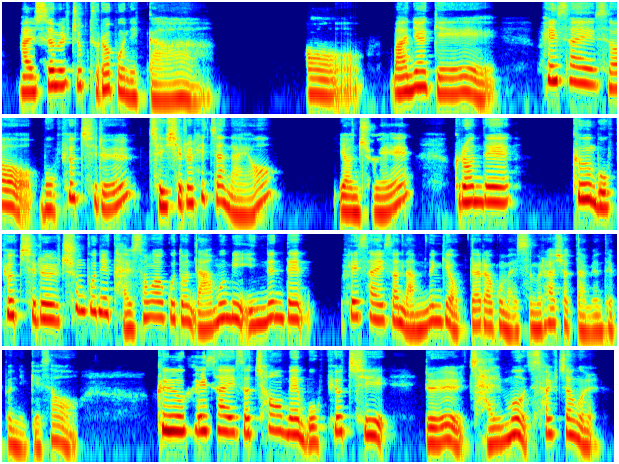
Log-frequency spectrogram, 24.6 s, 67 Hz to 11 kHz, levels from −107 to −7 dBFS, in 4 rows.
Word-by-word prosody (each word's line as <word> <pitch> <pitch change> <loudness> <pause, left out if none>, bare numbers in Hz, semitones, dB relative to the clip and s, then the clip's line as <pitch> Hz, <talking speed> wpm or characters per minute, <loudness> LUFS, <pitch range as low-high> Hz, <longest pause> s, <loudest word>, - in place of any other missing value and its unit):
말씀을 205 +8 +3
쭉 245 -1 -4
들어보니까 145 - -3 1.0
어 165 +4 -3 0.3
만약에 180 -5 +1 0.5
회사에서 265 - +1
목표치를 230 - -2
제시를 220 +4 +2
했잖아요 245 - -2 0.6
연초에. 155 - 0 0.4
그런데 245 0 +4 0.6
그 - - -1
목표치를 235 0 +3
충분히 325 - 0
달성하고도 240 - -2
남음이 200 +10 +1
있는데 230 +7 0 0.4
회사에서 235 -5 0
"남는 165 +5 0
게 210 - -1
없다."라고 165 +3 -3
말씀을 150 +4 -3
하셨다면 155 -8 -4
대표님께서. 140 +1 -6 0.8
'그 280 -2 +8
회사에서 270 -2 +3
처음에 250 -3 +1
목표치를 175 - -1
잘못 175 +12 +1
설정을 230 - -2
205 Hz, 225 characters per minute, -23 LUFS, 160-250 Hz, 1.0 s, 그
